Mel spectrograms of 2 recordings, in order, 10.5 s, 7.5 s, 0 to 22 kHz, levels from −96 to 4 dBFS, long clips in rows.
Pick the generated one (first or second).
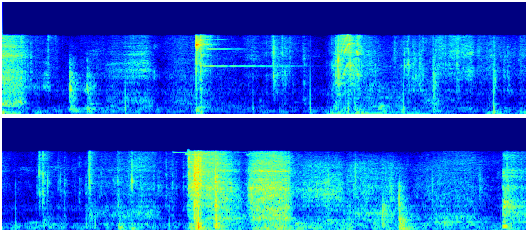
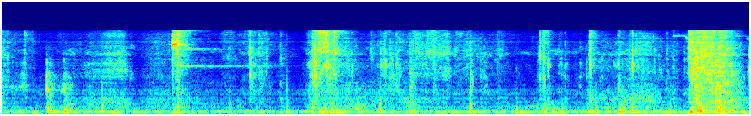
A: second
